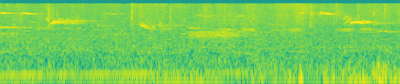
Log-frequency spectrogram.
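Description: Near silence: faint outdoor ambience with a few faint, short, high-pitched bird calls, and a few soft low bumps near the end.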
